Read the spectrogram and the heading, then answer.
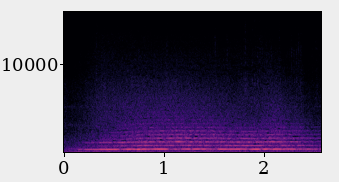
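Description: A steam train whistle blows one long, steady, loud blast with a harmonic-rich tone, held for about two and a half seconds over a faint rumble.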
